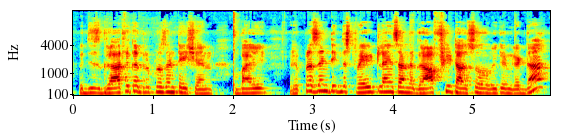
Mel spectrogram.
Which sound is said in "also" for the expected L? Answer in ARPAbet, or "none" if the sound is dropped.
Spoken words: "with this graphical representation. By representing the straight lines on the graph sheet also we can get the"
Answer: L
